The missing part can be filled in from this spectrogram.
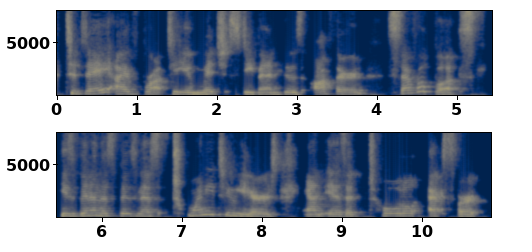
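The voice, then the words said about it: California accent. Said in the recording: “There's my California accent”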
